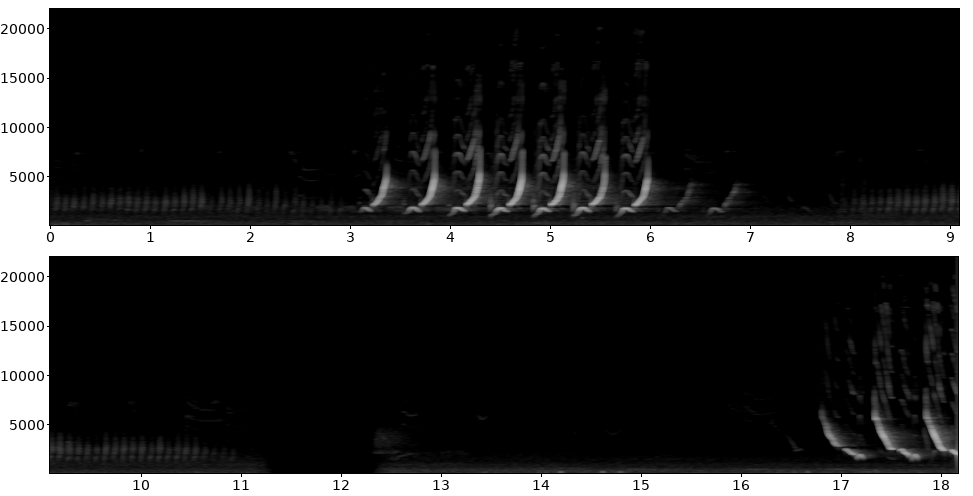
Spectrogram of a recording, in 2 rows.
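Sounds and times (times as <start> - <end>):
Northern cardinal singing rapid sharp whistled notes: 3.1 - 7.0, 16.8 - 18.1.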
